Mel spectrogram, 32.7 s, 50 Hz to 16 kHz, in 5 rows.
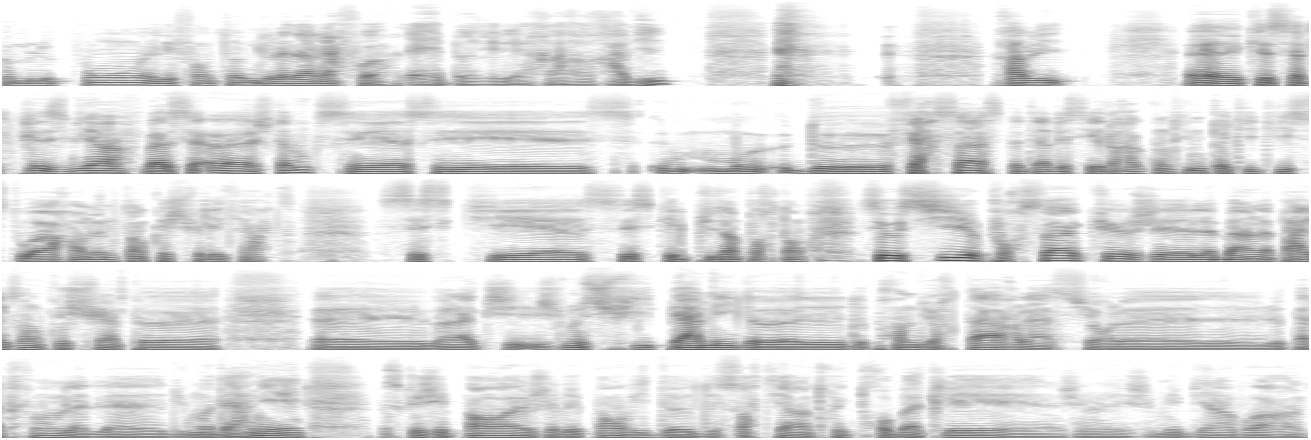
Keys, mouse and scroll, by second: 7.6 space, 7.8 click, 31.0 space, 31.2 click.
